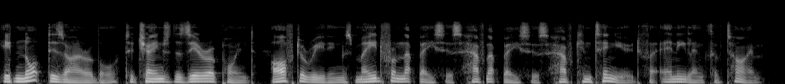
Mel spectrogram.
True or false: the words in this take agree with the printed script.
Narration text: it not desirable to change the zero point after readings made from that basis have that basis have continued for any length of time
true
